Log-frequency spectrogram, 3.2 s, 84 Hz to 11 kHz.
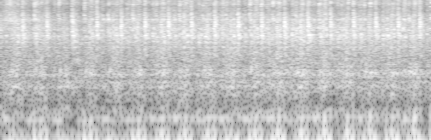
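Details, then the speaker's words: Air-cooled VW bus engine, freshly rebuilt, with dual carbs, during carb balancing with an airflow meter reading about 3.5 to 4: slow, lumpy putter just under three beats a second; idle set too low, so one side is being raised. "that one's a little about the same but it's idling super low so I think we're actually going to bring this side up just a little bit"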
